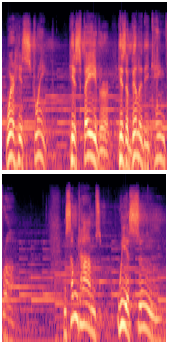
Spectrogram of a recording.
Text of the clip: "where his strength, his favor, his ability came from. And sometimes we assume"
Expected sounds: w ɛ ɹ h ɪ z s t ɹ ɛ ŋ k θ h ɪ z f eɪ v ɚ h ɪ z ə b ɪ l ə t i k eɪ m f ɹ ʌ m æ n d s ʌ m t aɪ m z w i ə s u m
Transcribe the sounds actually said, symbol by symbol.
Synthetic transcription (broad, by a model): w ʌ ɹ ɪ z s t ɹ ɛ ŋ k θ h ɪ z f eɪ v ɚ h ɪ z ə b ɪ l ə t i k eɪ m f ɹ ʌ m n s ʌ m t aɪ m z w i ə s u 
